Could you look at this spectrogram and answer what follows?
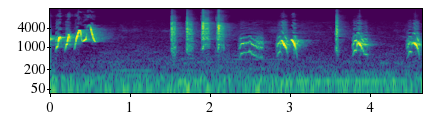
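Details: White-rumped shama (murai batu) singing loudly: quick rising whistled notes, clicking bursts, a descending wavering phrase and further whistled slurs at a steady pace.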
